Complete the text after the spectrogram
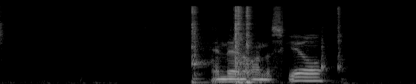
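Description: A metal caliper clicks as it is set down on a hard surface.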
